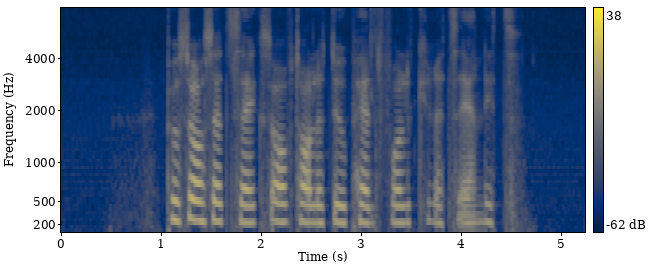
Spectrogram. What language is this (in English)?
Swedish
